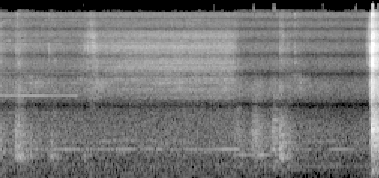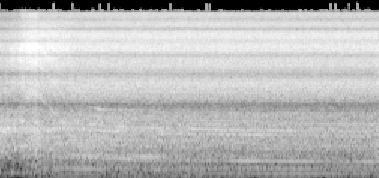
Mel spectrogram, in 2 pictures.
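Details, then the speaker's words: Ford Fiesta engine after replacing a failed water pump (belt also renewed), noise previously under acceleration: fires up and settles to steady, even idle with no squeal from the belt or pump area; fixed. "aí galera vocês podem ver que sumiu barulho ó lembro que tava bem nessa parte aqui ó essa parte que ele tava é ringindo né no vídeo anterior que eu mostrei aí certo agora não tá mais"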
